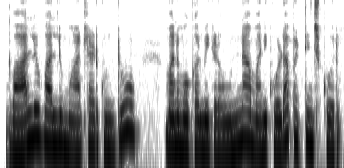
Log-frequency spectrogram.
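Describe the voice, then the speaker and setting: A woman's voice: medium pitch, fairly even intonation, brisk, dark tone, no echo, highs cut off, lightly acted. A woman voicing a playful young man who teases and jokes with his friends in a storybook. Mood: teasing. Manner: joking, teasing. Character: playful teasing young man, fond uncle.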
